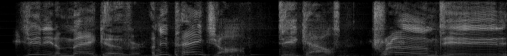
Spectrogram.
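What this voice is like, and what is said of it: Laid-back hippie surfer voice. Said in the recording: “this guy's hippie voice, surfer voice.”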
